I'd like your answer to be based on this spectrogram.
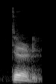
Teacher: アメリカ英語だと Dirty ほとんど L みたいな音になります。Dirty, Dirty,Dirty。この音です。Dirty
